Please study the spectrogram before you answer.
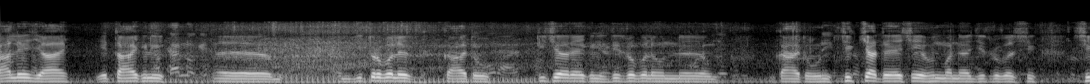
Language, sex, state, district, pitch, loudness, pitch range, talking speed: Halbi, male, Chhattisgarh, Bastar, 135 Hz, -18 LUFS, 125-145 Hz, 155 wpm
